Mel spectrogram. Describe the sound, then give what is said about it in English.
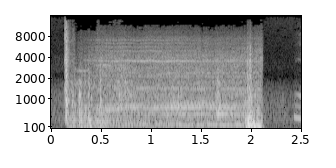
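A car's electric window winds slowly up in a Simpsons scene, a steady motor whir of about two seconds that starts and stops with a soft clunk. “Oh. Marge doesn't not even make eye contact. No. And Homer just wheels the window up. Slowly.”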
